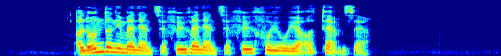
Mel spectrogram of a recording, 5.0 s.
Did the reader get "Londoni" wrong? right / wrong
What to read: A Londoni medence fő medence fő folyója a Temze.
right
